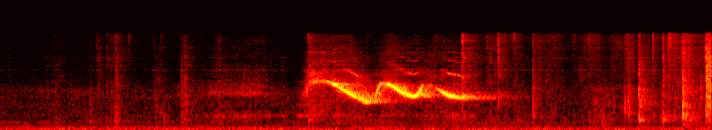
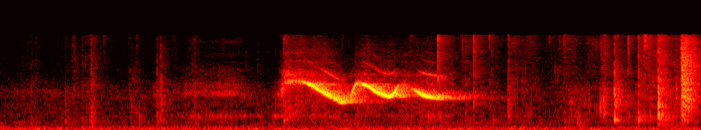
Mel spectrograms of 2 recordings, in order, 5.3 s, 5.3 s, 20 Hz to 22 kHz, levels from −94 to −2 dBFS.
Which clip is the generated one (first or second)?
first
